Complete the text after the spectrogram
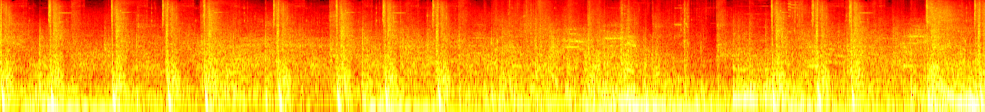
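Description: A hand cannon fires loud, booming shots at a steady pace.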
